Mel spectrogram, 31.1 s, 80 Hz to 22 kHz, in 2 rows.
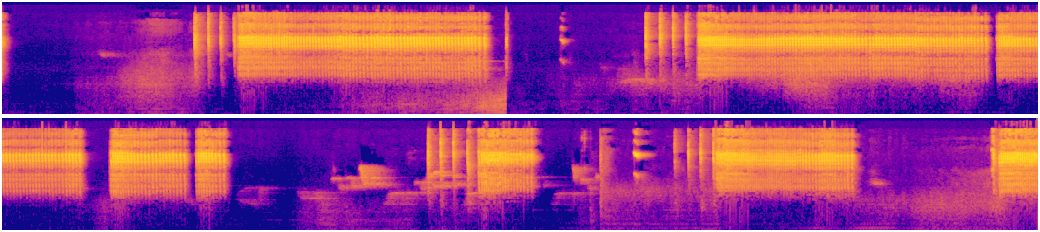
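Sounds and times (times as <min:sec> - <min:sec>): songbird trilling: 0:02.9 - 0:07.6, 0:09.3 - 0:19.0, 0:20.6 - 0:28.8, 0:30.4 - 0:31.0.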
